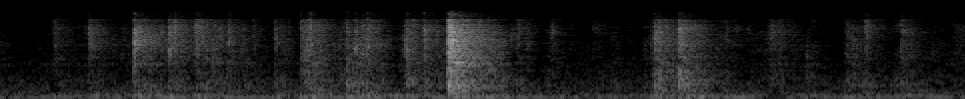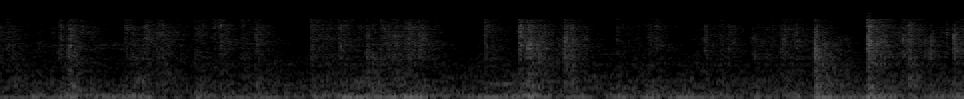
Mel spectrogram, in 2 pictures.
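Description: Clear plastic crinkling and rustling as it is handled, with irregular small clicks and crackles, the sharpest about two seconds in.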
